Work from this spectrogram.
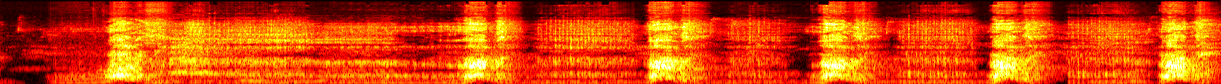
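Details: Pet dogs fighting each other: six loud, harsh barks spaced roughly a second apart, each a sharp burst, over a steady low rumbling growl between them.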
